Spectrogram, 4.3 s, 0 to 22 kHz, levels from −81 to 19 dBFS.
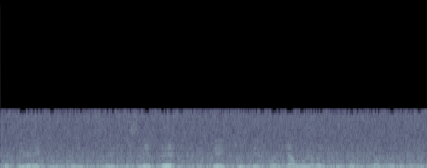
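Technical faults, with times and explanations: No technical faults are present in this speech clip. The audio carries the wideband Bluetooth headset sound of the mSBC codec, with speech reaching up to about 8 kHz and a light codec graininess on the louder passages.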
